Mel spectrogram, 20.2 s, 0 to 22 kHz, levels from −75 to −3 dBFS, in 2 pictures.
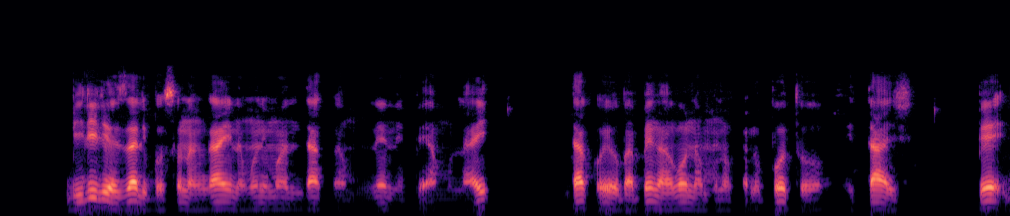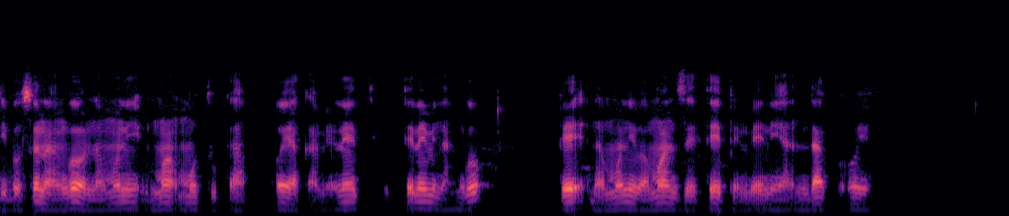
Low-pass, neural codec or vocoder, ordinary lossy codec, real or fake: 7.2 kHz; none; MP3, 64 kbps; real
